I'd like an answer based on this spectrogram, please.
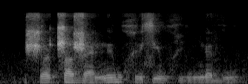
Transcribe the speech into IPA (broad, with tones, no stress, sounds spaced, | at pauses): ʃ ʌ˧˩ ʈ͡ʂ ɑ˥ ʐ æ˩ n ɪ˥ w x ɪ˩ sʲ ɛ˧ w x i˩ w ŋ ɛ˧ v u˩˥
